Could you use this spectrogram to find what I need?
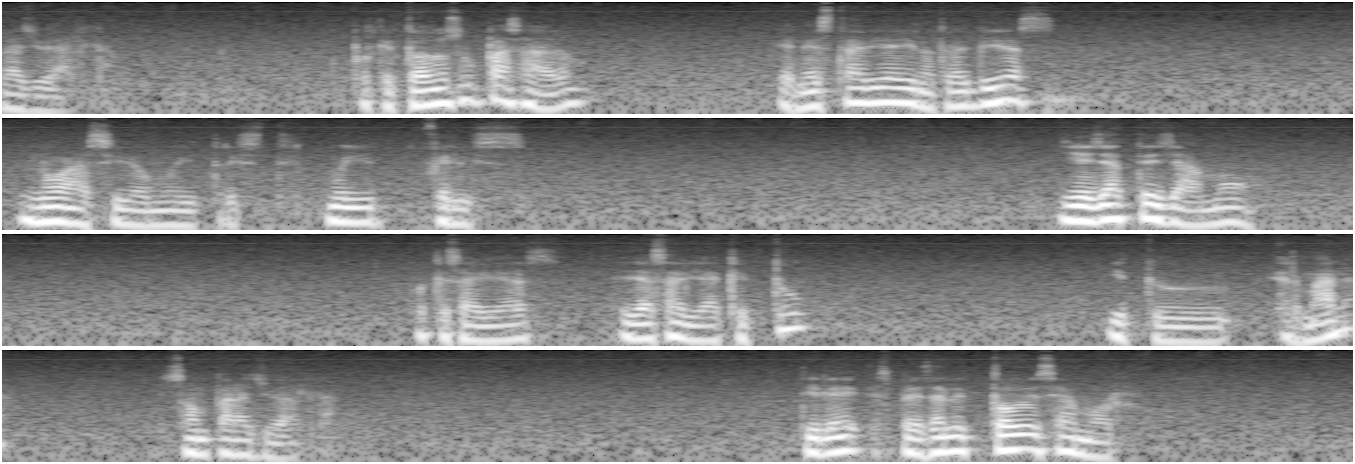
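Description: A man speaks calmly close by, in short phrases with pauses.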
